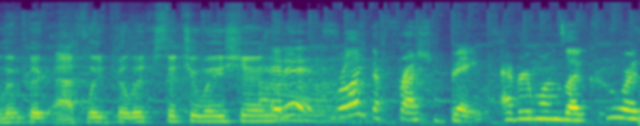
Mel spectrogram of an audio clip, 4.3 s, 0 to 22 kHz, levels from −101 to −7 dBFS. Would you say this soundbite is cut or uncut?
cut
